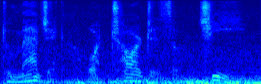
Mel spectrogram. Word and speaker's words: chi: Some of them are said to react to magic or charges of chi. Okay. But it's actually pronounced key.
